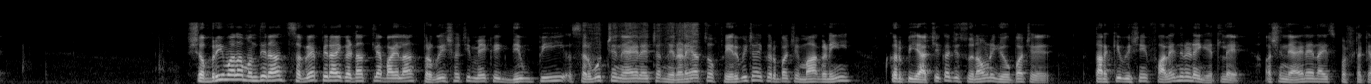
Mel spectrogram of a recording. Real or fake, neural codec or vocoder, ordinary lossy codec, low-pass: fake; autoencoder, 48 kHz, 128 numbers a frame, DAC-VAE, trained on Japanese speech; none; 7.2 kHz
